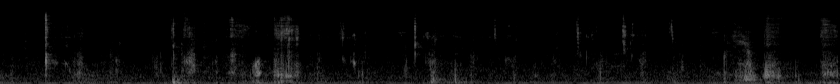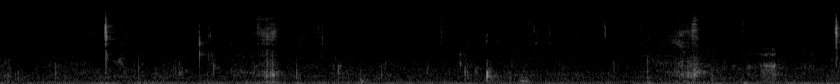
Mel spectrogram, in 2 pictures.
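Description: A person biting and chewing pieces of watermelon: irregular short mouth sounds with pauses between bites.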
